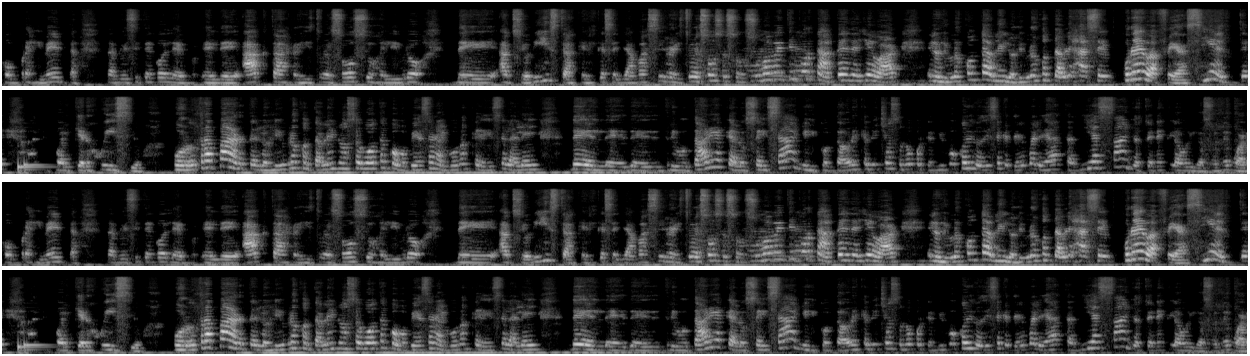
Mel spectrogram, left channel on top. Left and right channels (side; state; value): both; normal; correlation 0.37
